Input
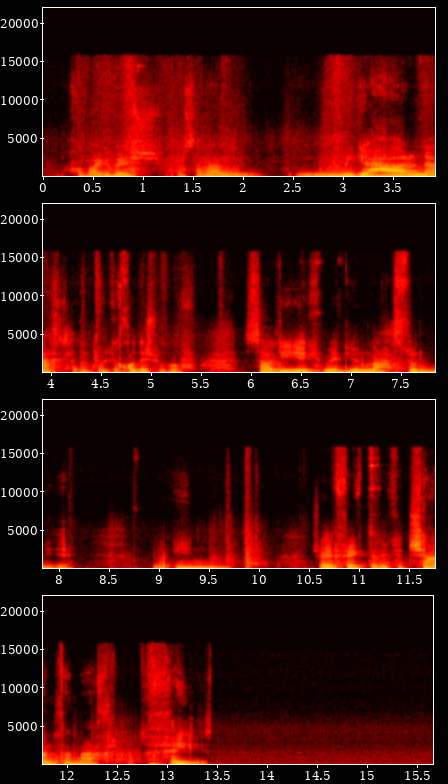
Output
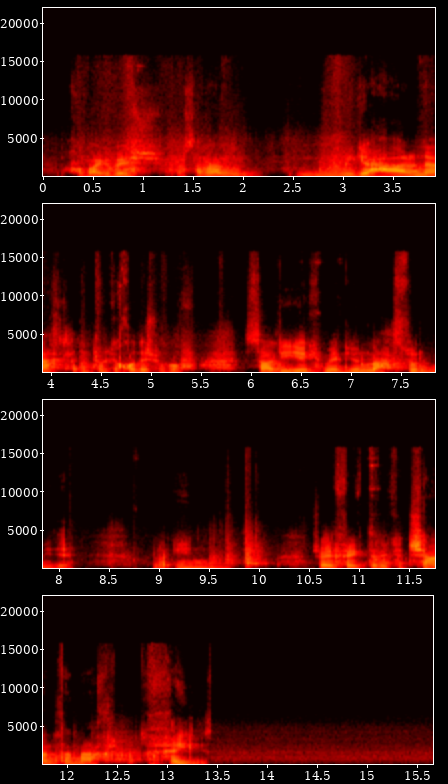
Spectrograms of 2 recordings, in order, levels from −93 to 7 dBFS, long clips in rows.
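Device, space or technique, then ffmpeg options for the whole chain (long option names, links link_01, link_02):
DJ mixer with the lows and highs turned down: -filter_complex "[0:a]acrossover=split=440 3800:gain=0.112 1 0.251[link_01][link_02][link_03];[link_01][link_02][link_03]amix=inputs=3:normalize=0,alimiter=level_in=0.5dB:limit=-24dB:level=0:latency=1:release=261,volume=-0.5dB,volume=2dB"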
